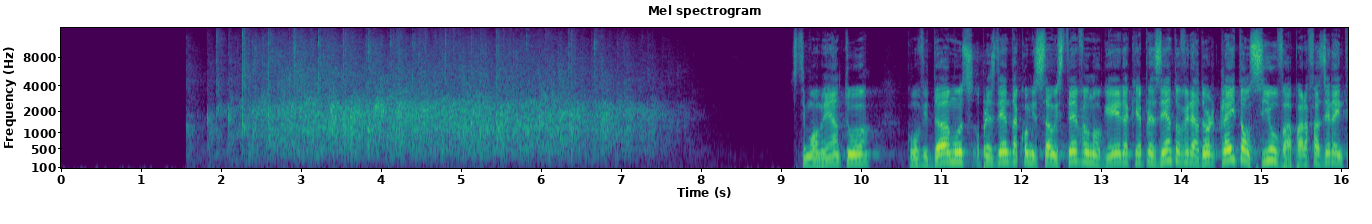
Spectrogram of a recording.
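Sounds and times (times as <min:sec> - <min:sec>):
crowd applauding: 0:01.6 - 0:08.0.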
